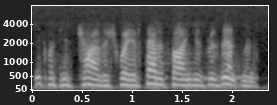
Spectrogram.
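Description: An actress playing an earnest, devout nun in a 1950s radio drama, with a husky voice. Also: female voice, mid-range voice, fast talker, natural voice. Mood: urgent. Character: earnest, devout young nun, stubbornly convinced and pleading. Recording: muffled old 1950s radio broadcast.

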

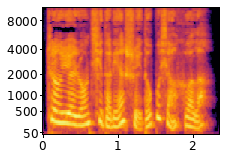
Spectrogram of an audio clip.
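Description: Female narrator, scripted storytelling, lively intonation, slightly husky, dry close recording. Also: mid-range voice, a little fast, no echo. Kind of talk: expressive scripted audiobook narration.

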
